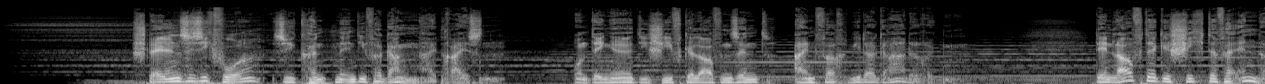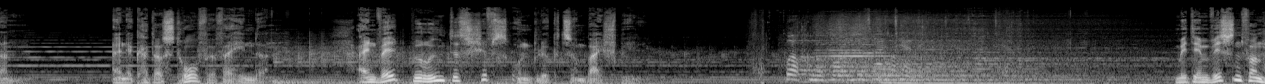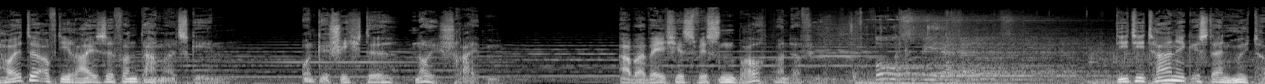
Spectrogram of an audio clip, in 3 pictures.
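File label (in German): commentary, Sanft; Titanic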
